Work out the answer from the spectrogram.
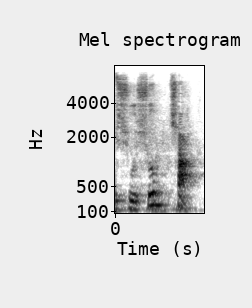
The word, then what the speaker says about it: Xub Chaak: dots that are here these two little dots actually uh tells us that you should pronounce that syllable twice so you should say Sho Sho and here you have shoo Bo cha so here phonetically and here would be shush chak then we would have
